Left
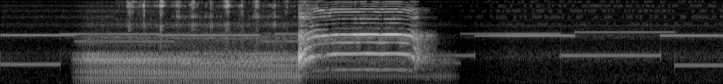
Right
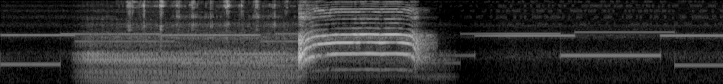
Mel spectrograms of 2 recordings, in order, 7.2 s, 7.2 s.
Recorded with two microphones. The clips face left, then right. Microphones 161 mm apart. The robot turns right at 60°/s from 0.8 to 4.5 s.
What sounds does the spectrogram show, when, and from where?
1.3 s keys jangling: 65° right (ahead or behind); by 2.9 s centre (ahead or behind)
3.0 s a scream: 15° left (ahead or behind); by 4.4 s 20° left (ahead or behind)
